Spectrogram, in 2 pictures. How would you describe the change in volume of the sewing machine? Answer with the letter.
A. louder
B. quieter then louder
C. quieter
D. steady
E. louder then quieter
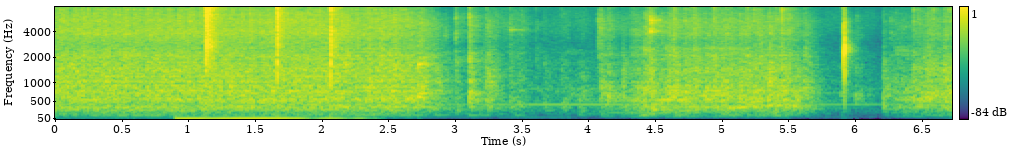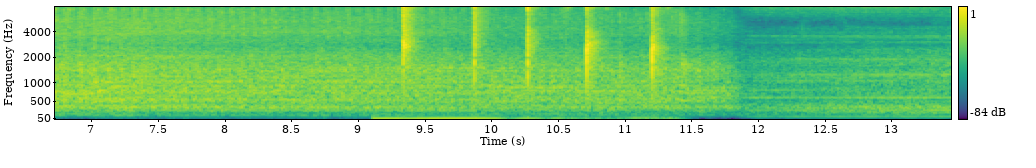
C.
